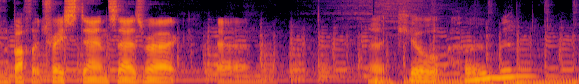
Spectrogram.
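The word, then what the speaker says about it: Kilchoman: Kilhoman, it's pronounced over here.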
